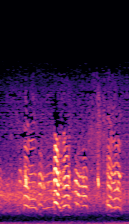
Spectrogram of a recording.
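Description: A rapid series of harsh, honking bird calls repeats several times in quick succession, steady in loudness, over a low rumbling background with no talking. The bird sounds are from the Cornell Lab of Ornithology.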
